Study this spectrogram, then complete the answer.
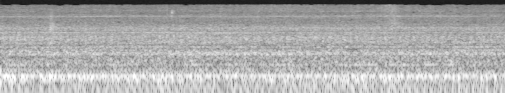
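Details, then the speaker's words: Biasi Riva HE boiler with a flashing red airflow-fault light, case off: steady fan drone over a rough, uneven low rumble as the fan strains through water backed up in the recuperator from a blocked condensate line. "so we could hear that noise that's why we could he that noise before that was a water inside here the fan trying to blow through the C recuperator because of the water build up"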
